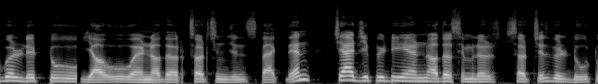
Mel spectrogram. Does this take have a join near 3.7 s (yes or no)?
no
